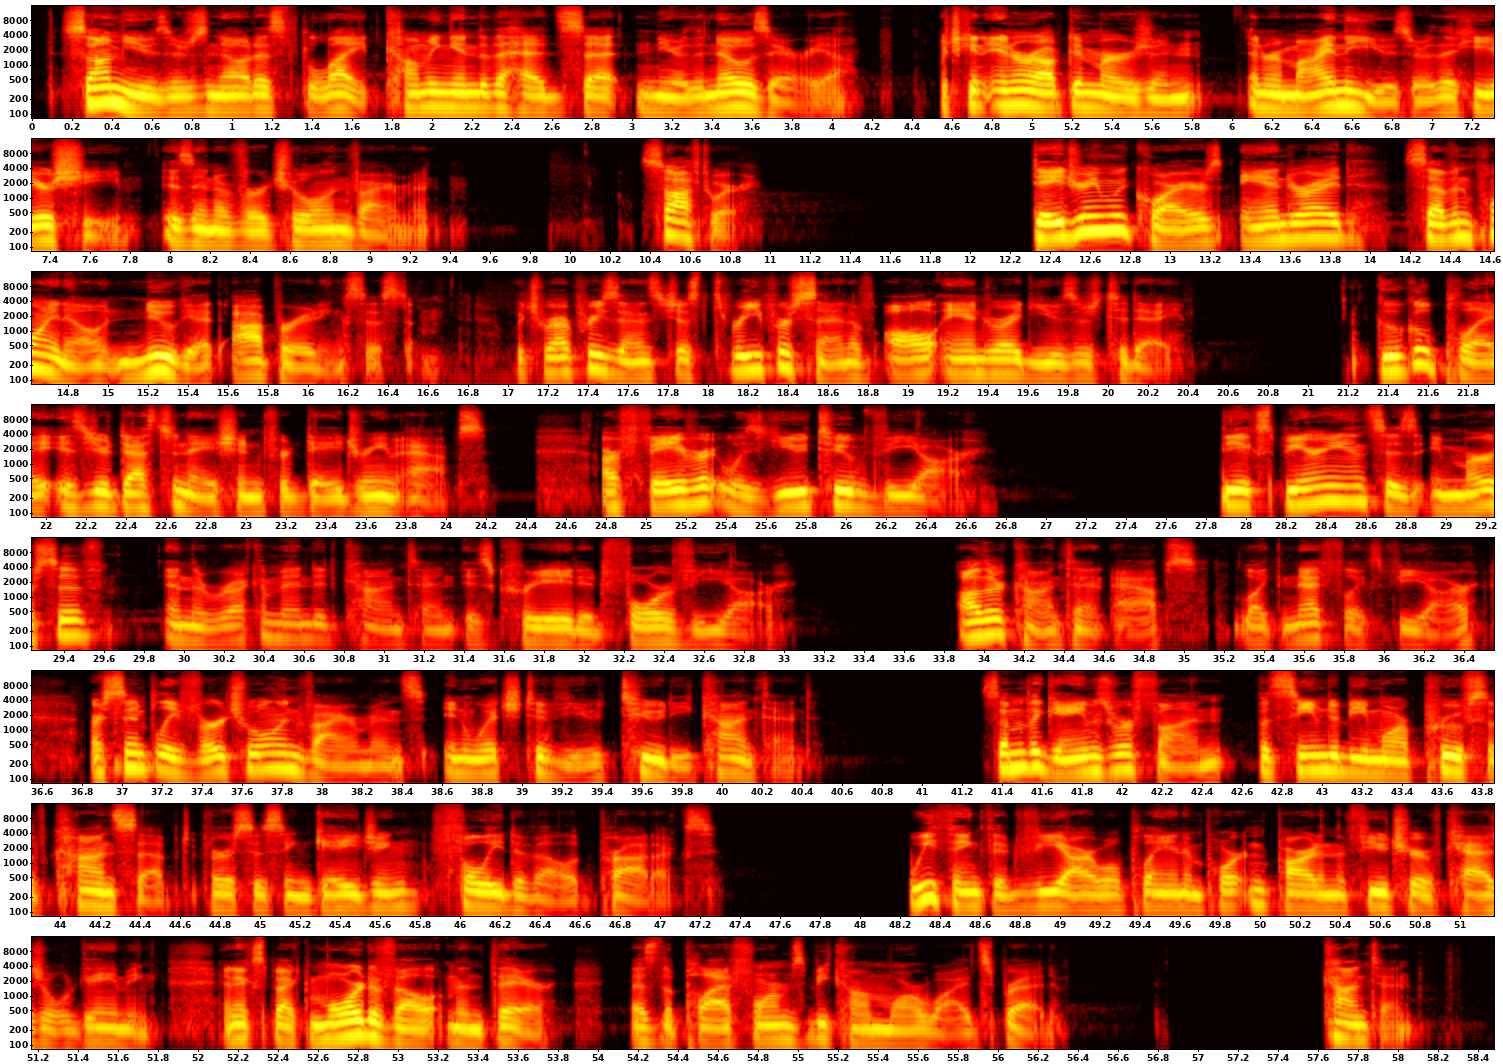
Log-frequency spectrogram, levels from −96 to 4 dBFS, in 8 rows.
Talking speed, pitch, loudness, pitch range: 135 wpm, 130 Hz, -25 LUFS, 115-155 Hz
